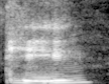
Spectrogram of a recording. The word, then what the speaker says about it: quay: is just it's spelled like quay but it's pronounced key.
